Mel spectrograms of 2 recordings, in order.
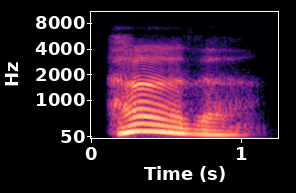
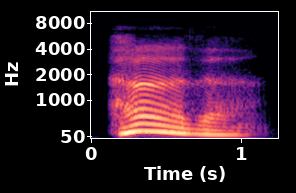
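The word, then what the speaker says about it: هذا: kata hadza bentuk hadza kata hadza terdiri dari empat huruf yaitu ha Alif dal dan Alif sehingga kita membacanya hadza hadza silakan Diulangi hadza akan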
